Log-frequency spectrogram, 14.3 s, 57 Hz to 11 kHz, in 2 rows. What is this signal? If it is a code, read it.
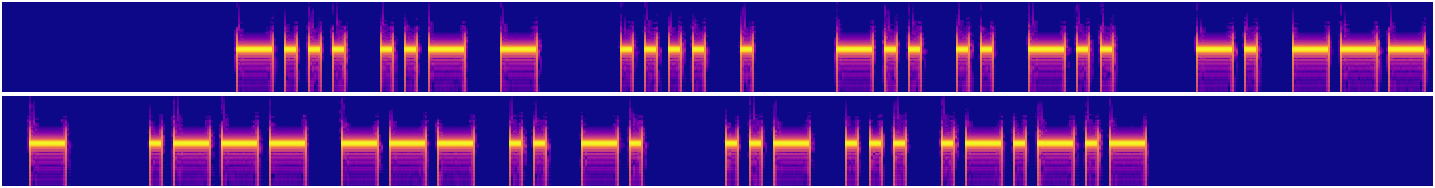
Morse code, heard as a keyed tone, about 20 wpm, 700 Hz. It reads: BUT HE DID NOT JOIN US.
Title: Sentences from Top 1400 Words 20wpm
